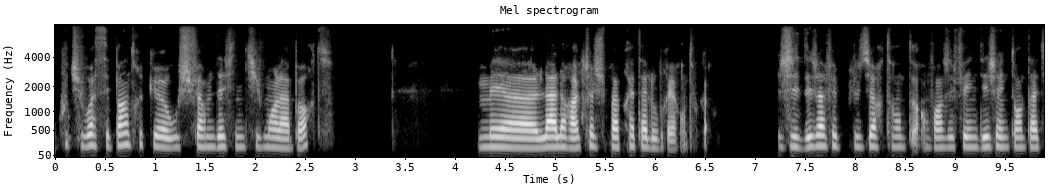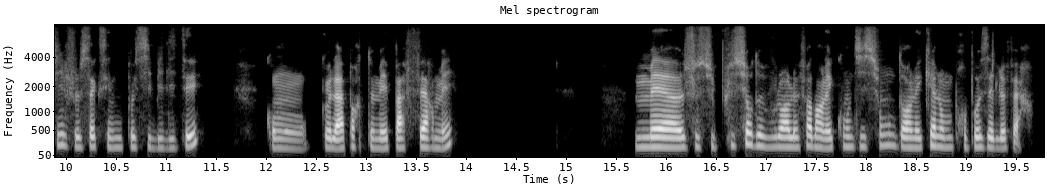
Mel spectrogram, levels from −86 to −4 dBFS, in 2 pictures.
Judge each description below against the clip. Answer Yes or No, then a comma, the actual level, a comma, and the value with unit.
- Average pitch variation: No, narrow, 1.5 semitones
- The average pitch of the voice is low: No, medium, 175 Hz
